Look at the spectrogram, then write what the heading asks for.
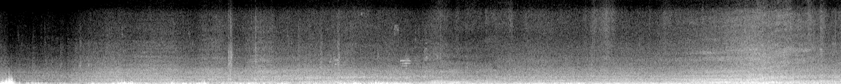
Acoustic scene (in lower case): street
